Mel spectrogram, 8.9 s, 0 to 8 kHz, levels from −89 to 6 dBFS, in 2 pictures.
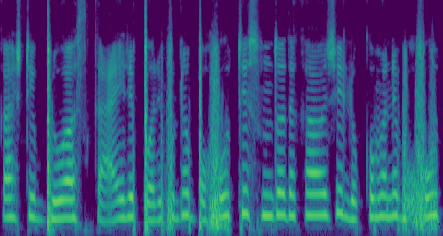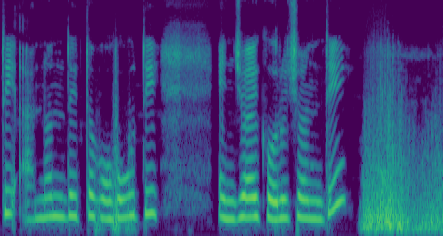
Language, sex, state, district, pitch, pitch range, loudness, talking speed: Odia, female, Odisha, Nuapada, 255 Hz, 235-270 Hz, -22 LUFS, 120 wpm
